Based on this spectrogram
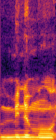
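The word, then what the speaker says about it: MNML: Um I've used this web tool it's called Minimal AI, but it's spelled m n m l.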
